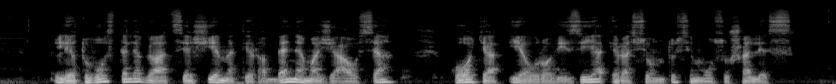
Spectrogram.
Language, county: Lithuanian, Telšiai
